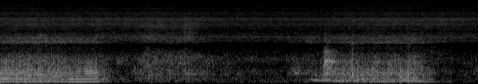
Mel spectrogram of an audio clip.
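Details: Dog snoring heavily: loud, buzzing, growl-like snores in two drawn-out bursts with a quieter stretch between.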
